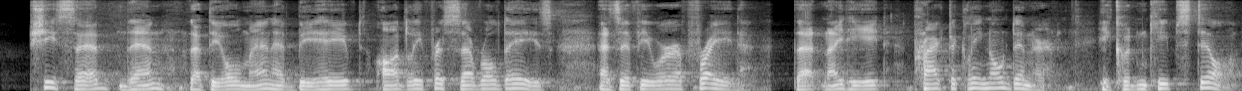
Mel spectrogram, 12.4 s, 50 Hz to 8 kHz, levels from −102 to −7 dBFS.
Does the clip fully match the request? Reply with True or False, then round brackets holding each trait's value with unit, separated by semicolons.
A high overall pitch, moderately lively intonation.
False (130 Hz; 3.3 semitones)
